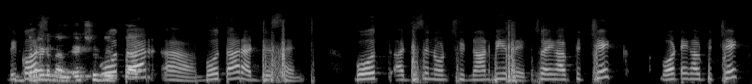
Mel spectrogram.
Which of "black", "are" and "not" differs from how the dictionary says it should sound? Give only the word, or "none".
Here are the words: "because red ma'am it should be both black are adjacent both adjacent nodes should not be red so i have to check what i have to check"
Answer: black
